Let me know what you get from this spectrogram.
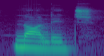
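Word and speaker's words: knowledge: जाने एग्जांपल जान ले जैसे कि नौ तक नॉलेज फिट कर देती हूं नो नॉलेज यहां पर के और में साथ ही में है तो वहां पर हम के को साइलेंट रखते हैं या आप ध्यान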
